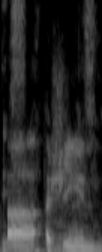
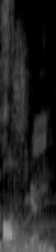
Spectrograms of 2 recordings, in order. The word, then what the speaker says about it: Ossian: It is pronounced Ashin, but he specifically says Ossian, because he's making up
